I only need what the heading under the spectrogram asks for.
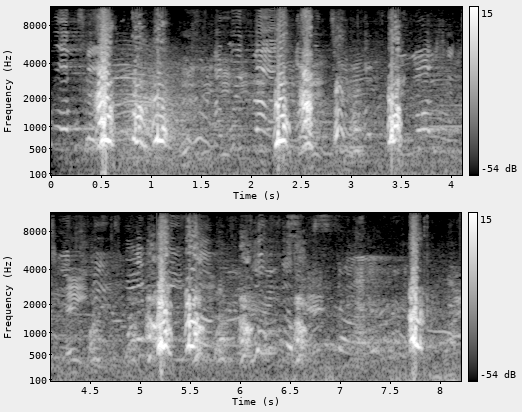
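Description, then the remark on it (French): Several dogs bark and yip in sharp, irregular bursts, some louder than others, over a steady murmur of crowd chatter outdoors, at a street protest against Brexit in London where thousands of dogs marched with their owners. “Des milliers de chiens accompagnés de leurs maîtres sont descendus dans les rues de Londres dimanche dernier pour protester contre le Brexit et demander un référendum.”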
